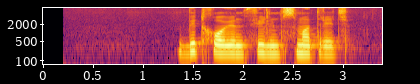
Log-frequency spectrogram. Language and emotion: Russian, neutral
